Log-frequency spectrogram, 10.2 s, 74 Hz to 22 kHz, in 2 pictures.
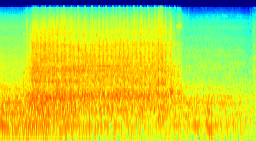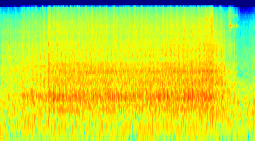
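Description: A loud, rapid mechanical clatter of the punch card reader of an IBM 1401 computer at the Computer History Museum in Mountain View, its little knives grabbing the cards and sliding them in, running in two long bursts with a short pause between, with no one talking.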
